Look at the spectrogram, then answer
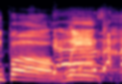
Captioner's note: laughter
